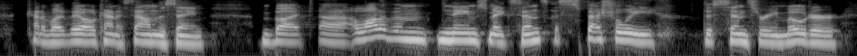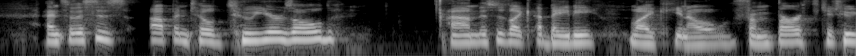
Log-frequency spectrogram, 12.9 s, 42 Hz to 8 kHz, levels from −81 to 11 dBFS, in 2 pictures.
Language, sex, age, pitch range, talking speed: English, male, 30-49, 145-185 Hz, 210 wpm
